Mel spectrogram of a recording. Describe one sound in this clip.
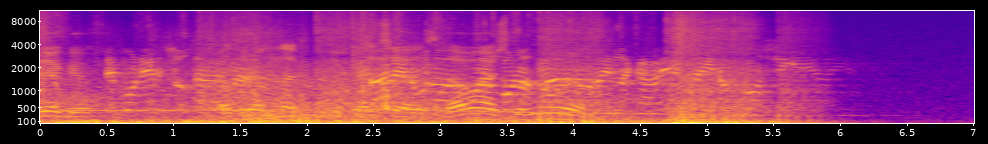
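Gunfire rattles loudly.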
